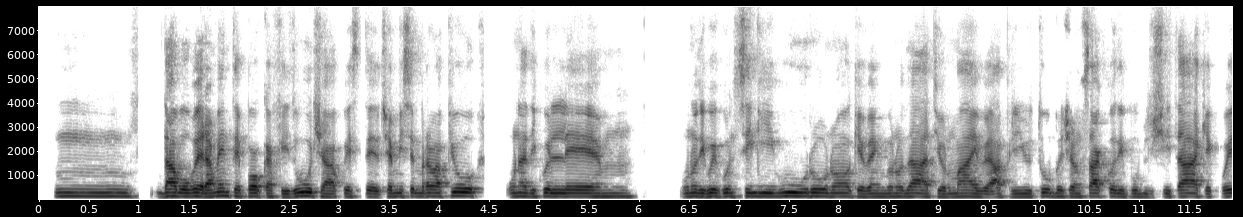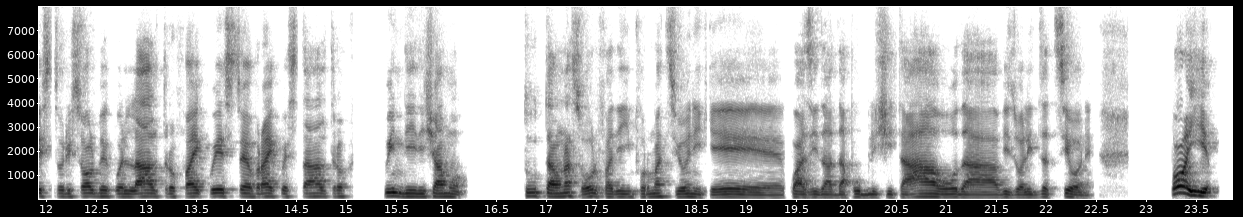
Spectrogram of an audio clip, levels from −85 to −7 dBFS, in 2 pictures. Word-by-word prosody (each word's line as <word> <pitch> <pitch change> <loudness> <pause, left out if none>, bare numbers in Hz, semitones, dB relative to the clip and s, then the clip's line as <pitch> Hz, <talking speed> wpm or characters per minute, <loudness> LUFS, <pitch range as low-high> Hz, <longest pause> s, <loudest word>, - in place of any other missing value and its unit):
mhmm, 140 -1 -2 0.2
davo 140 +1 +3
veramente 140 +1 +4
poca 135 -1 +2
fiducia 125 +2 +3
a 120 - -2
queste 125 -1 -3
cioè 130 - -1
mi 135 +1 -2
sembrava 135 0 0
più 150 +1 +4 0.3
una 135 +1 0
di 130 -1 -3
quelle 135 -1 +2
mhmm, 125 -1 -5 0.5
uno 135 +2 0
di 130 - +2
quei 135 +1 +3
consigli 135 0 0
guru, 140 0 +4
no, 135 0 -2
che 125 +1 -2
vengono 125 +1 -2
dati 125 -1 0
ormai 125 +1 0
v - - -3
apri 120 +1 -1
YouTube 130 +2 -2
c'è 130 +1 -3
un 125 - -3
sacco 130 +1 0
di 130 -2 -2
pubblicità 125 +2 -1
che, 120 -1 -7
questo 130 +1 -2
risolve 130 +1 -2
quell'altro, 125 0 0
fai 130 +2 0
questo 140 +1 -1
e - - +4
avrai 125 0 0
quest'altro, 125 0 -4 0.3
quindi 130 -3 +1
diciamo, 120 -1 -1 0.5
tutta 140 -2 +1
una 135 +3 +1
solfa 125 -2 -2
di 115 0 -2
informazioni 120 0 -3
che 105 -3 -1
quasi 110 -2 -2
da 105 0 -2
da - - -4
pubblicità, 110 +2 0
o 110 +1 +1
da 105 -1 -1
visualizzazione. 105 -1 -3 0.7
Poi, 155 - +7
125 Hz, 145 wpm, -20 LUFS, 120-135 Hz, 0.7 s, Poi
